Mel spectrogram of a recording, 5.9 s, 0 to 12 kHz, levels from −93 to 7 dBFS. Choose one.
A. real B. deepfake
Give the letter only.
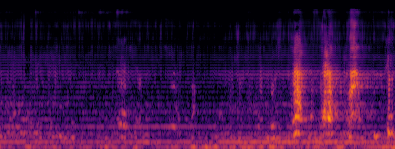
B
